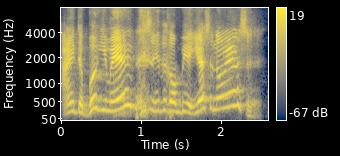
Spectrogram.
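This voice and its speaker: A man co-hosting a podcast in casual chat, telling stories with a voice that jumps up on punchlines. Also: very fast. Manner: animated storyteller, rising pitch on punchlines. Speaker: podcast co-host.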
